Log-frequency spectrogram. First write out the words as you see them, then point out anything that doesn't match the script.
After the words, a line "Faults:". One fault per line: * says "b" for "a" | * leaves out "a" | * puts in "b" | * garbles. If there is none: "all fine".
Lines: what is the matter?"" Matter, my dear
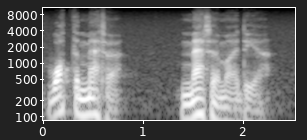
what the matter?"" Matter, my dear
Faults:
* leaves out "is"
